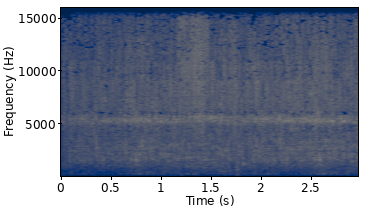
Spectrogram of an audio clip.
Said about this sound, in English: points to a ditch containing a small trickle of water.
